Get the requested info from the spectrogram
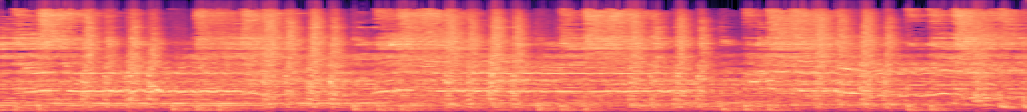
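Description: Live rock band music: a male voice singing long, held notes that bend at their ends, over strummed acoustic guitar and drums.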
